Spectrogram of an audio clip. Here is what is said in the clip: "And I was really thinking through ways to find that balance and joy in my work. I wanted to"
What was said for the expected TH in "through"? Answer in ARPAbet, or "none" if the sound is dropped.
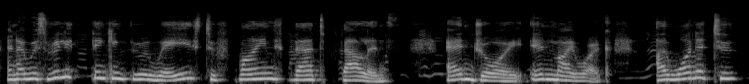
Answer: TH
